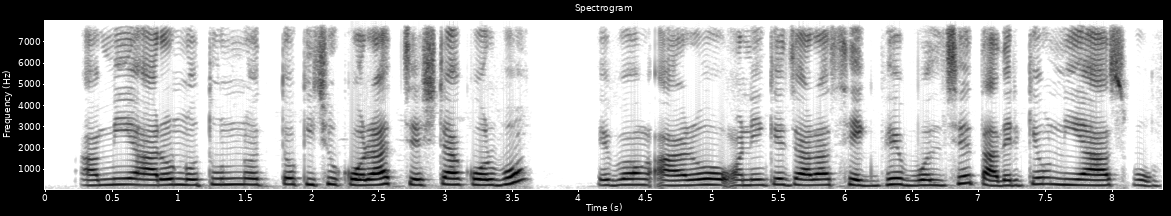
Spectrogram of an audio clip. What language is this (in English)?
Bangla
